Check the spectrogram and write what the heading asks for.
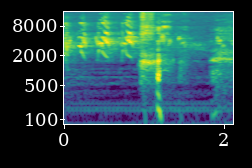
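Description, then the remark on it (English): Birds call outdoors: a run of quick, high chirps gives way to a single louder, harsh caw-like squawk, then softer calls fade against a steady background hum. “these birds are beautiful, but Jesus didn't die for birds”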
